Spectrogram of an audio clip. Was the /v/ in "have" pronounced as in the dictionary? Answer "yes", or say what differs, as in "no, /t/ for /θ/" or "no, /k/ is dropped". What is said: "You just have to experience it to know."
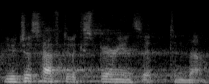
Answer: no, /f/ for /v/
